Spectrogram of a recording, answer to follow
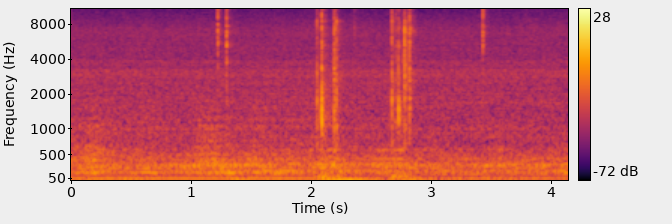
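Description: A few scattered keystrokes on a computer keyboard, short sharp clicks spread a second or so apart, over a faint low hum.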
